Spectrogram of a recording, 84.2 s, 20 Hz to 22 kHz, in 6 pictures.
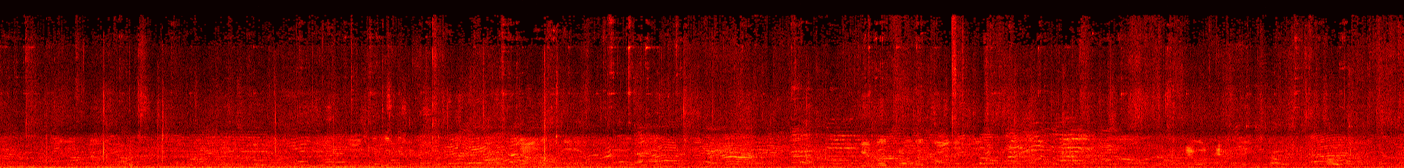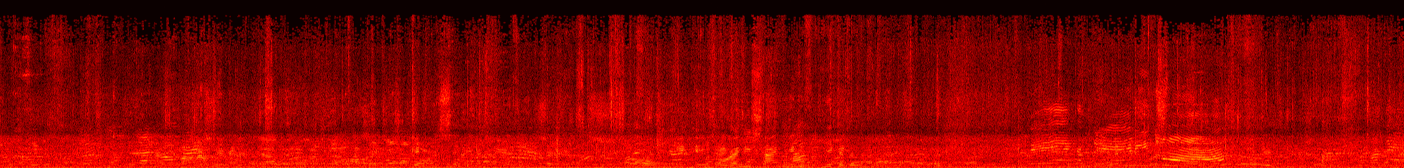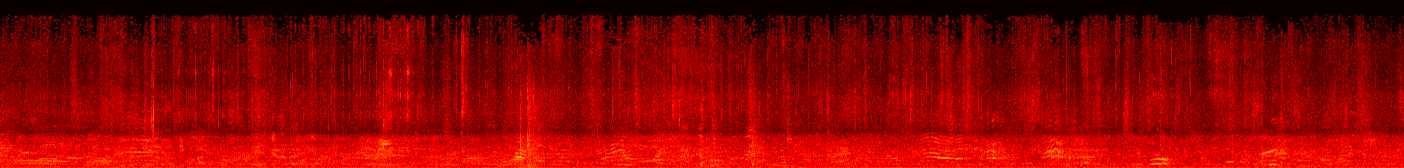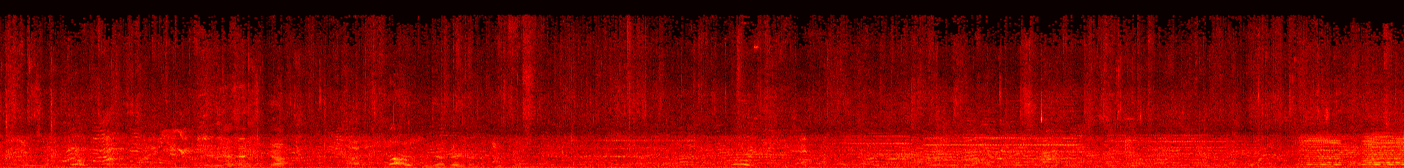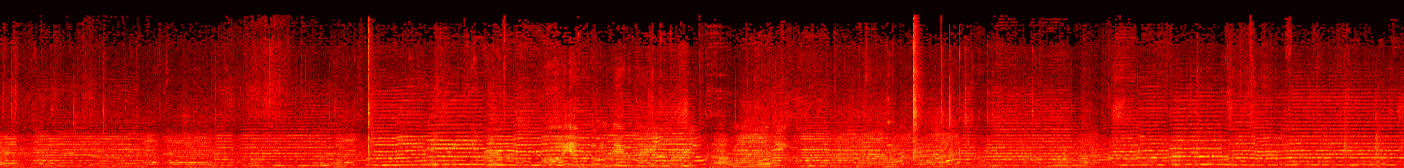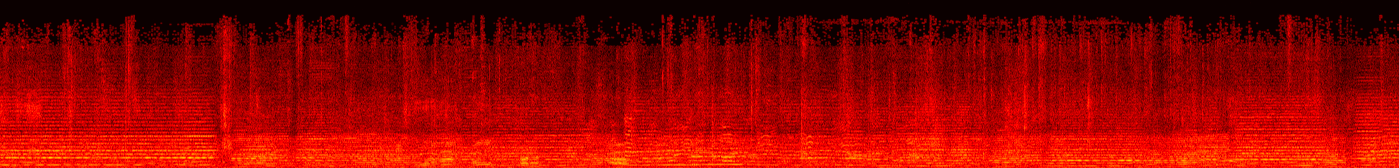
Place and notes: franeker: voorstraat - the city, the country & me: fair soundwalk
fair during the frisian handball tournament pc (franeker balverkaatsdag)
the city, the country & me: august 1, 2012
